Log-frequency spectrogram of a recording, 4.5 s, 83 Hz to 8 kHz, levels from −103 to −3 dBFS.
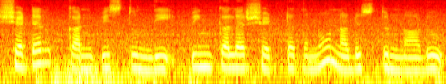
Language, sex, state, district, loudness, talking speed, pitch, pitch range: Telugu, female, Telangana, Mahabubabad, -17 LUFS, 95 wpm, 200 Hz, 190-215 Hz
